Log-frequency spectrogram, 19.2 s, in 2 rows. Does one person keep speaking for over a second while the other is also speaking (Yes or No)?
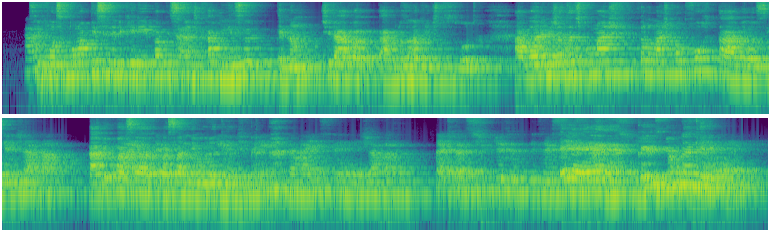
Yes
